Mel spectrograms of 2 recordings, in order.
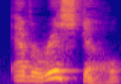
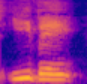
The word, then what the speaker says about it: Evaristo: Booker Prize winner Bernardine Evaristo, I believe I'm pronouncing that correctly, it's Evaristo, called such censoring ridiculous, while author and comedian Dawn French was appalled.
